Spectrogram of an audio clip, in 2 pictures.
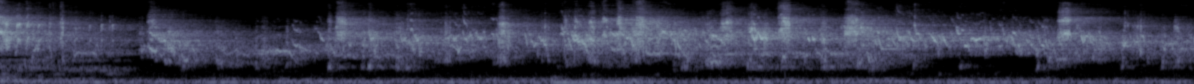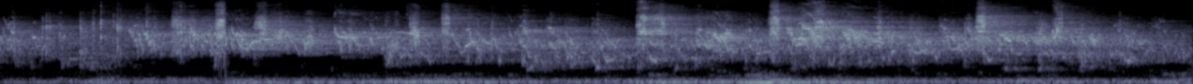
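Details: Happy budgerigar chirping continuously: dense, scratchy warbling twitters and chatter with quick squeaky notes, steady throughout, a low hum beneath.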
